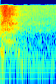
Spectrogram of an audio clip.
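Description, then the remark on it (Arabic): A single short, sharp sneeze bursts out loudly at the start, then fades quickly into a low background hum with no talking. “رحمك الله”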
